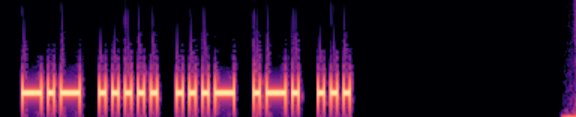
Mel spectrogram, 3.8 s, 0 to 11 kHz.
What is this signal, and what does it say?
Morse code, heard as a keyed tone, about 28 wpm, 700 Hz. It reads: K5VRS
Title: SOTA QSO Practice 28wpm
